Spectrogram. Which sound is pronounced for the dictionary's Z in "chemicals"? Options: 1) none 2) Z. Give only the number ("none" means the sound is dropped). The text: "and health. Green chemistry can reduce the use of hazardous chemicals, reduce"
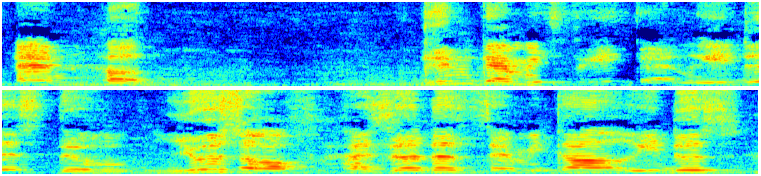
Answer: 1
